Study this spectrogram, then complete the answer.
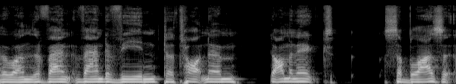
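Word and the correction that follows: Szoboszlai: Oh my goodness, why am I even trying to say his name? You know who I mean. Zaboslia. That's how you say it.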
